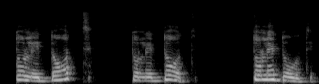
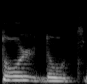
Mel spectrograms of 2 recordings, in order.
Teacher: Uma letra com o Shivá, ó. Então, Shivá, após uma vogal longa, ele será vocálico, será vocálico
